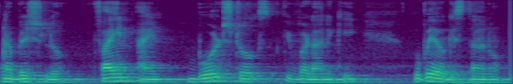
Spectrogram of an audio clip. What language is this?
Telugu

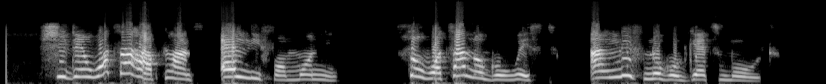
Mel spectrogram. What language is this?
Nigerian Pidgin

